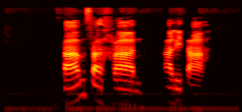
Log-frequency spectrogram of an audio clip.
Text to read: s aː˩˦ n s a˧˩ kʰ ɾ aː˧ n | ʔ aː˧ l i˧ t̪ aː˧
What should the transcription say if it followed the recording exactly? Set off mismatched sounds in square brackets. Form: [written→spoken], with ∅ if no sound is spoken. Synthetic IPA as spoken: s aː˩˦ [n→m] s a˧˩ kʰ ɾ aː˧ n | ʔ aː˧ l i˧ t̪ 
